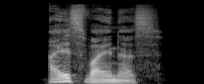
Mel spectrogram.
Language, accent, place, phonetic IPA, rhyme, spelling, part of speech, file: German, Germany, Berlin, [ˈaɪ̯sˌvaɪ̯nəs], -aɪ̯svaɪ̯nəs, Eisweines, noun, De-Eisweines.ogg
- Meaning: genitive of Eiswein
